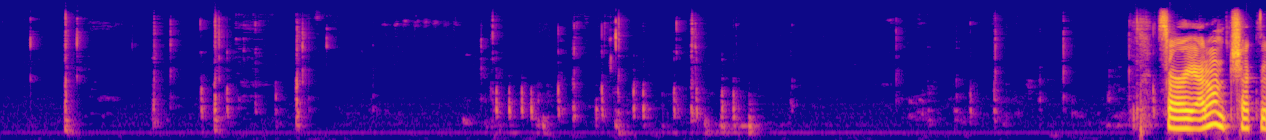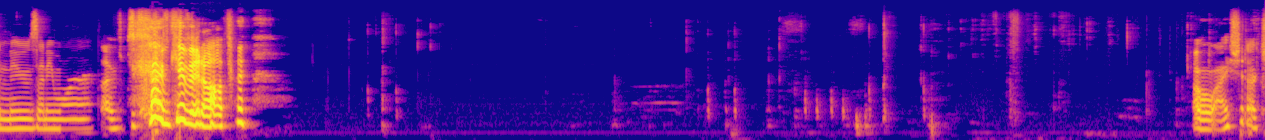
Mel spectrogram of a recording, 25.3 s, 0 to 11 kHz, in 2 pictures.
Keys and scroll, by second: 20.7-21.3 scroll down 1.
